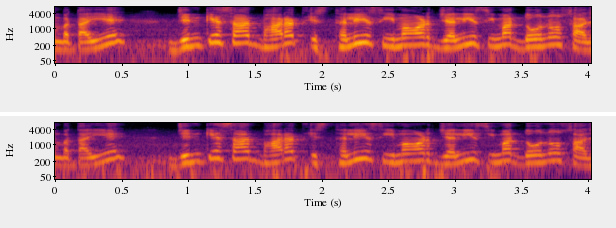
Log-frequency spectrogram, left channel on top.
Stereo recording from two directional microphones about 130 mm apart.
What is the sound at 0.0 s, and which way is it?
A woman's voice, 35° left (ahead or behind).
